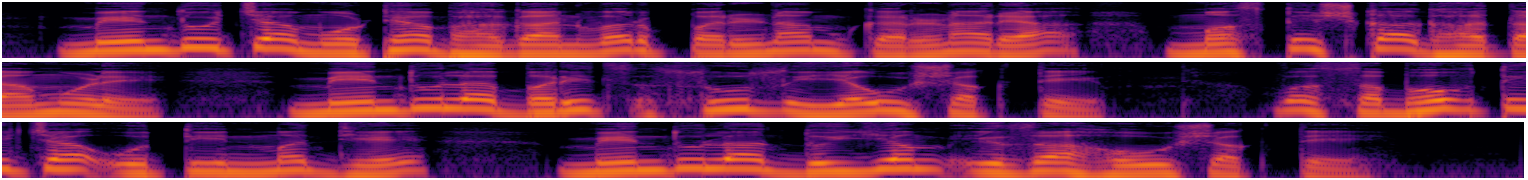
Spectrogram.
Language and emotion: Marathi, neutral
